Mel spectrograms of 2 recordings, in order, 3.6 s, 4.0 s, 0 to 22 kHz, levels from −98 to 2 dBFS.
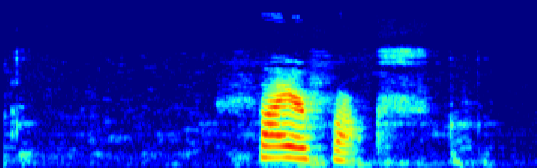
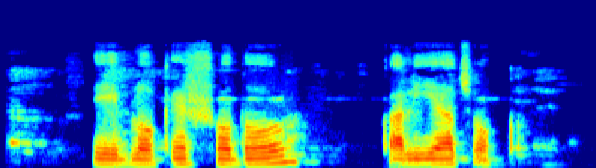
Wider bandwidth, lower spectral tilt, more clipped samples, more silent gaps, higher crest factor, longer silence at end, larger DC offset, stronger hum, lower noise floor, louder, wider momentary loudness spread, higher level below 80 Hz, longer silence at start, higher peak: about the same, 6.8 kHz vs 7.4 kHz; second, -5 dB/octave vs -8 dB/octave; neither; second, none vs 0.56-0.61 s; about the same, 20 dB vs 18 dB; first, 1.25 s vs 0.5 s; neither; neither; first, -74 dBFS vs -54 dBFS; first, -15 LUFS vs -18 LUFS; about the same, 17 LU vs 15 LU; second, -80 dBFS vs -60 dBFS; first, 1.75 s vs 0.05 s; about the same, -2 dBFS vs 0 dBFS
